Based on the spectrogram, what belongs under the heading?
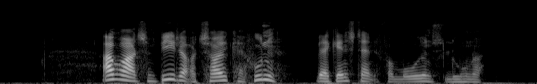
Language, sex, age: Danish, male, 47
